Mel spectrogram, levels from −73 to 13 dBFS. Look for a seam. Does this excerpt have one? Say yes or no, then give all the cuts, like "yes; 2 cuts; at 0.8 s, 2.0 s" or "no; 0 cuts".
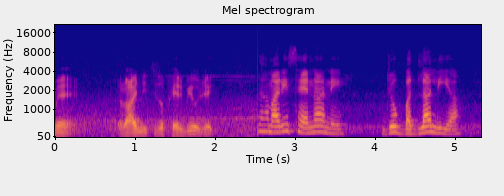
yes; 1 cut; at 2.6 s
